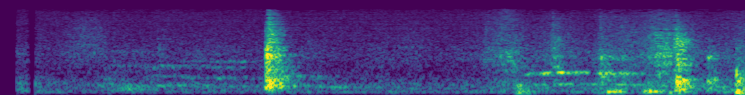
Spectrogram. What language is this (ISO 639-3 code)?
ces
